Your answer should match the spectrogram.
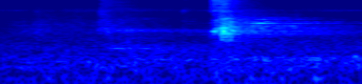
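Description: Quiet background with one brief scrape about one and a half seconds in.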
